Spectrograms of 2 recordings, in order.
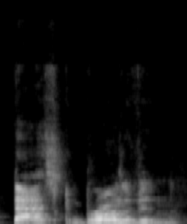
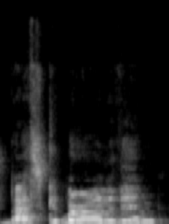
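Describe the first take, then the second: First: It is said in a plain accent. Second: It is said in a Swedish accent.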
